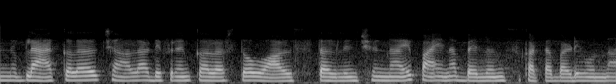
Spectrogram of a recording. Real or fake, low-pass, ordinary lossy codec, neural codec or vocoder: real; 5.4 kHz; none; none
